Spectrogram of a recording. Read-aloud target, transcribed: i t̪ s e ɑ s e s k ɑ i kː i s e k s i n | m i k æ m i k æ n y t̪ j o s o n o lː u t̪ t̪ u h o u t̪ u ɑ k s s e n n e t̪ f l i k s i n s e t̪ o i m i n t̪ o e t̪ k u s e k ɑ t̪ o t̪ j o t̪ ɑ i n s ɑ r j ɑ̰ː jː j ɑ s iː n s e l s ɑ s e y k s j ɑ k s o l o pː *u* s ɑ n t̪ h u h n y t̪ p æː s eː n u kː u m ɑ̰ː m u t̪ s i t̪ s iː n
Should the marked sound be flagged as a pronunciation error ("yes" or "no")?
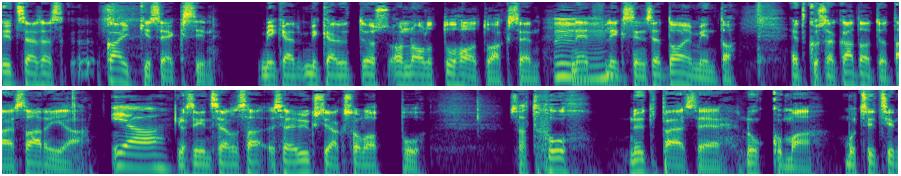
yes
